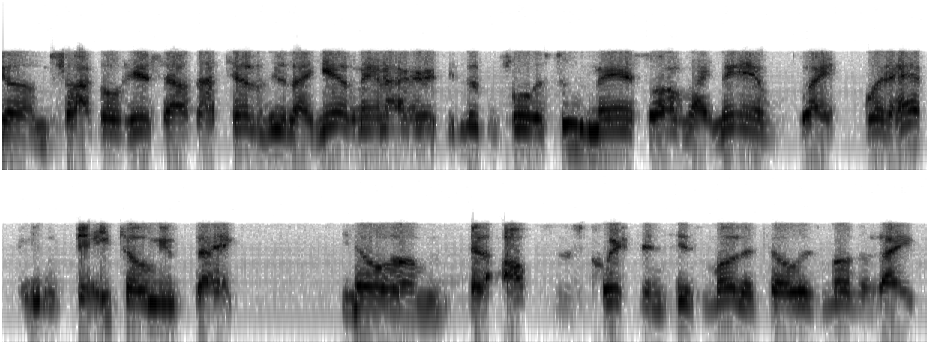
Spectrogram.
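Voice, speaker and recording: A middle-aged man telling his story on a phone call from prison, rambling with lots of fillers. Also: mid-range voice. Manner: rambling, lots of fillers, laughs wryly at times. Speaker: incarcerated interviewee. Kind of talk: casual storytelling about his past. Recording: tinny prison phone line with hum.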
